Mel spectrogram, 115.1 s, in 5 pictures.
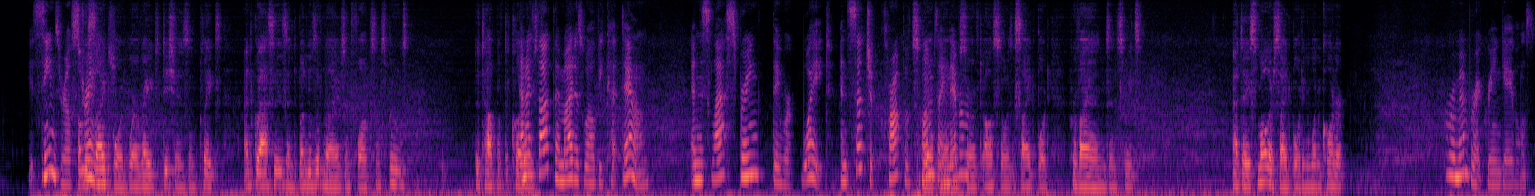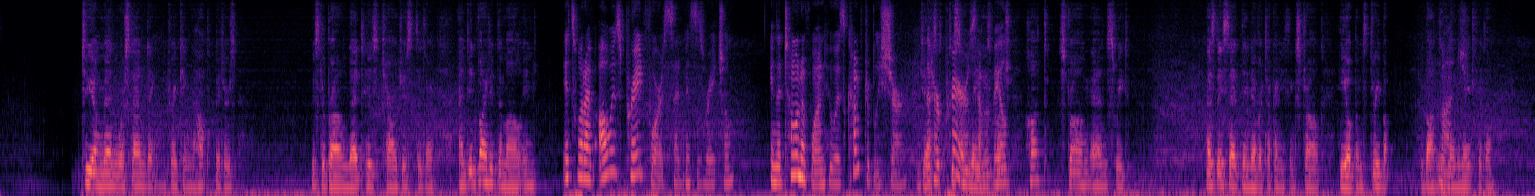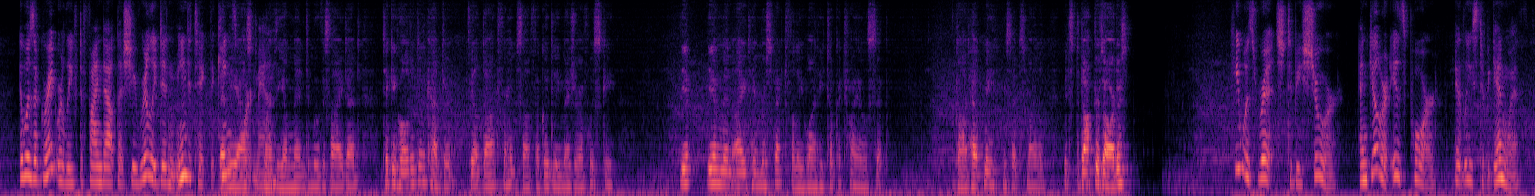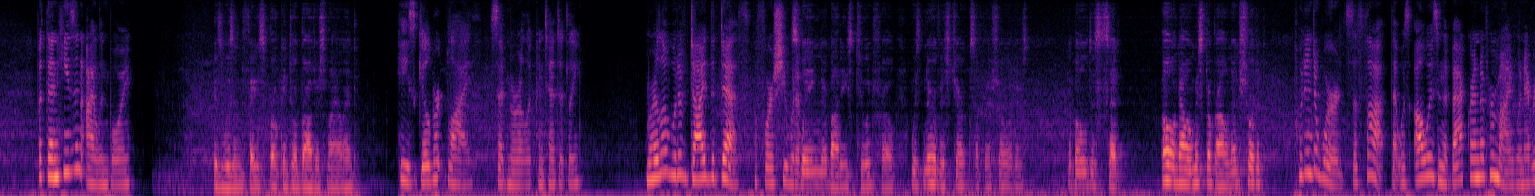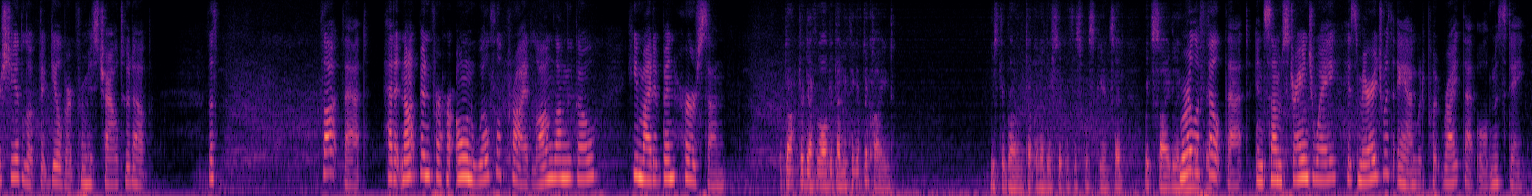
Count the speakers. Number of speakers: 2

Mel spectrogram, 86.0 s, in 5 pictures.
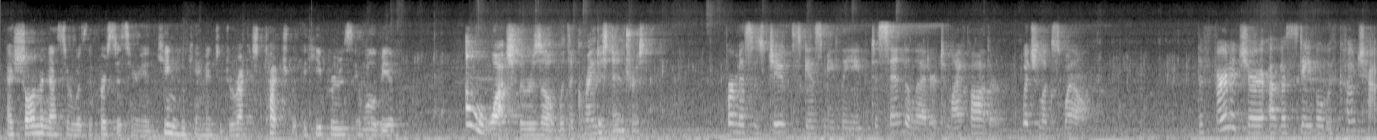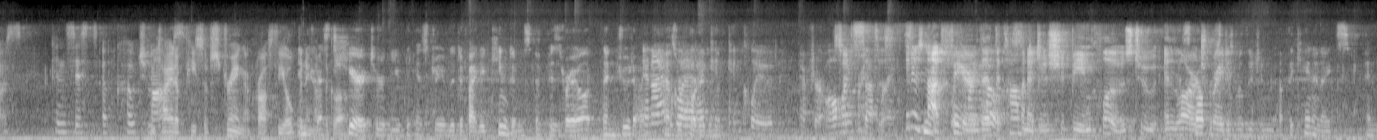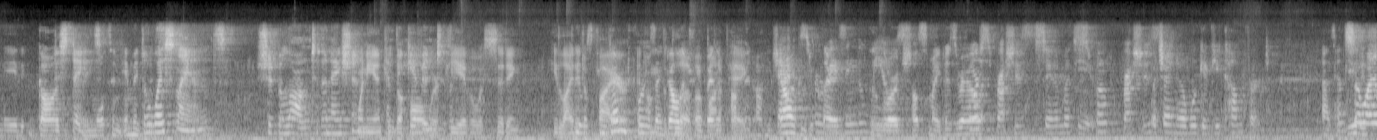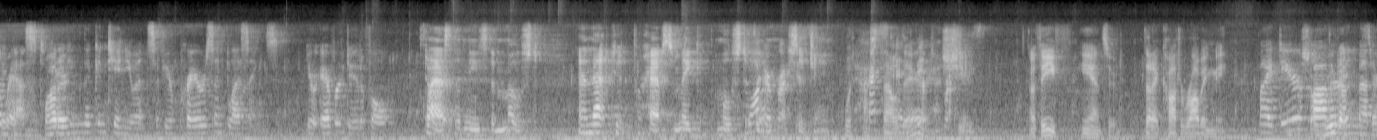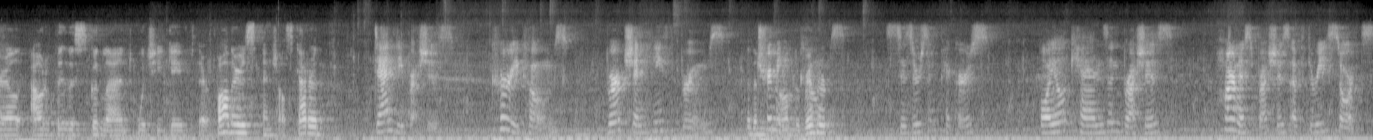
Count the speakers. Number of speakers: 5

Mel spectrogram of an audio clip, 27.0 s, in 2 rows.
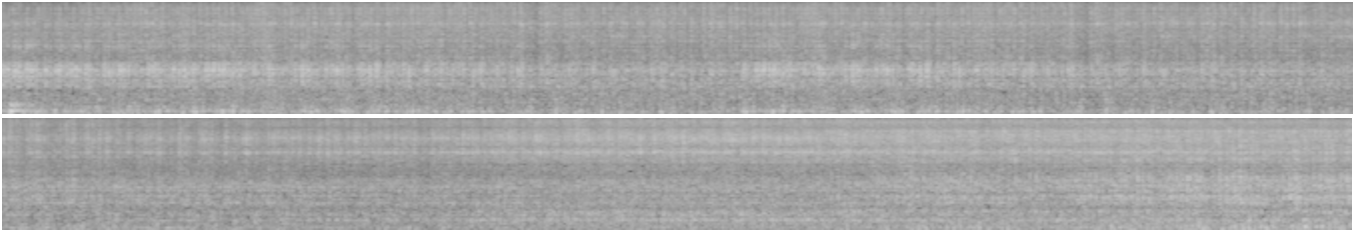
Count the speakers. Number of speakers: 0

